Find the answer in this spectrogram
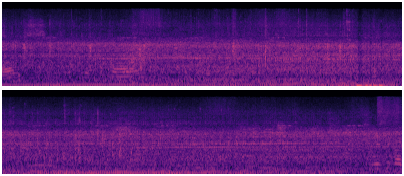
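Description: Wind buffeting the microphone outdoors, a steady low rumble, with faint voices talking in the background.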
